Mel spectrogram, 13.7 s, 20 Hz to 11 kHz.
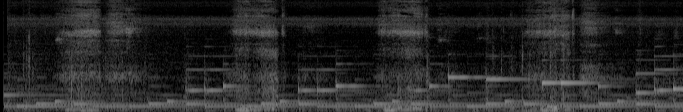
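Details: Sleeping Doberman snoring: soft snuffling snores about every three seconds, roughly 20 per minute, under loud background music.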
